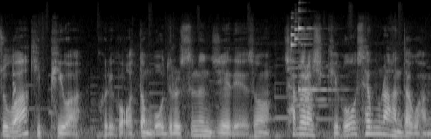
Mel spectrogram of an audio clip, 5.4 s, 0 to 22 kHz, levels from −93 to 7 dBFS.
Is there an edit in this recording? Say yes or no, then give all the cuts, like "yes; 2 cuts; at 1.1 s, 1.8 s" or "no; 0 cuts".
no; 0 cuts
